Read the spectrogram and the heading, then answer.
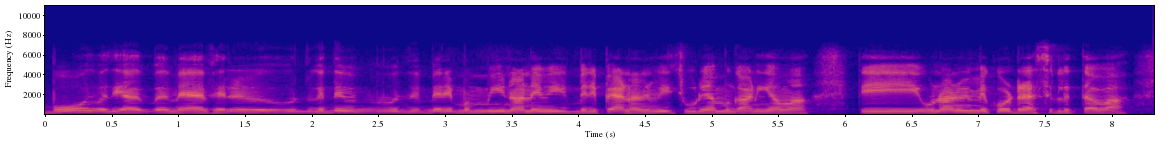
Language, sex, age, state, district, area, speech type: Punjabi, male, 60+, Punjab, Shaheed Bhagat Singh Nagar, urban, spontaneous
